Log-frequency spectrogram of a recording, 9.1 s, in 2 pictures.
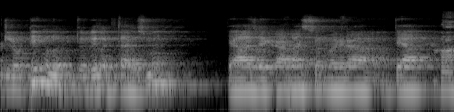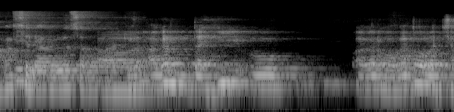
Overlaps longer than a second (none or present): none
